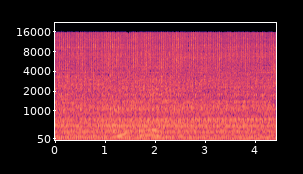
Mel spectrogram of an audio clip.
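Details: Mini with a Prince engine at about 153k mileage, engine light on and five fault codes stored: a steady idle with an uneven knock-rattle about four times a second under the engine note. The cause is undiagnosed.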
